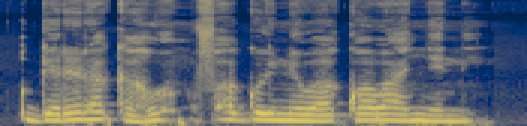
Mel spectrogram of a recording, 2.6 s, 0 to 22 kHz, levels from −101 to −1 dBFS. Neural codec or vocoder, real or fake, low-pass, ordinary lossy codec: none; real; none; none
